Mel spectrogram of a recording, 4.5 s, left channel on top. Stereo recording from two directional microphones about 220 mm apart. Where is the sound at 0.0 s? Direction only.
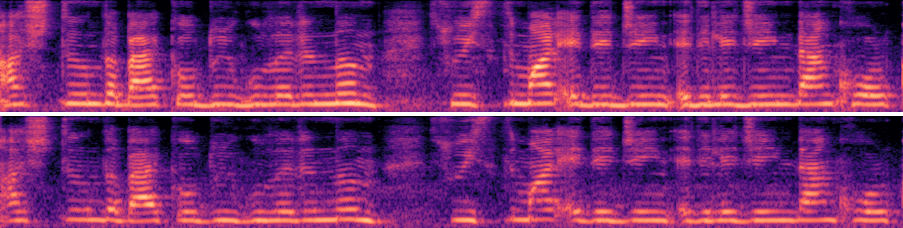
35° left (ahead or behind).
